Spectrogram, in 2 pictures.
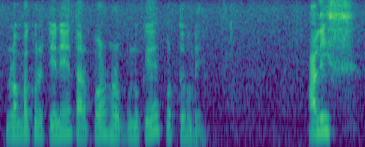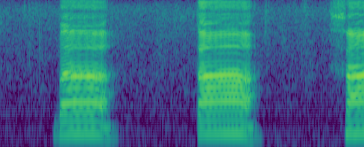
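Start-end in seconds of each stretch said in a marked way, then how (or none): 4.1-9.6 hold আলিফ, বা, তা, সা two to three seconds each; drawn-out letters. Shown as a demonstration. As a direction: stretch every letter an alif's length. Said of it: "দুই তিন সেকেন্ডের মতো টেনে পড়তে হবে". (আলিফ, বা, তা, সা দুই তিন সেকেন্ড টেনে পড়া)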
